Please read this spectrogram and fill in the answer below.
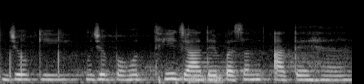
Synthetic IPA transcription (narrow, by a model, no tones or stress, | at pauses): d͡ʒoːkimʊd͡ʒʱebɐɦʊt̪ɦid͡ʒjaːd̪epɐsə̃nd̪aːt̪eɦɛ̃ː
